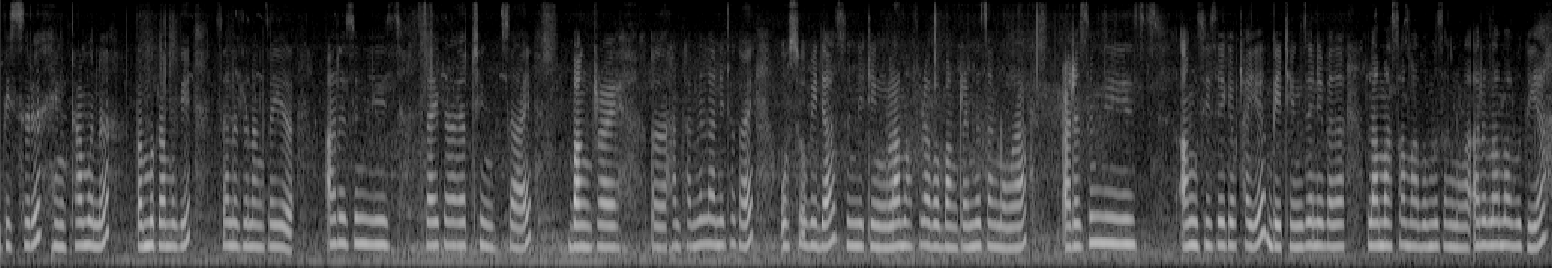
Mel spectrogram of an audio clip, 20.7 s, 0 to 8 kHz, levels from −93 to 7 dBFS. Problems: constant background noise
